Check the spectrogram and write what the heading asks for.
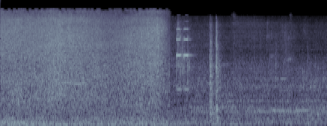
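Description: Heavy seas breaking and wind rushing in a dense, steady roar that cuts off abruptly about two seconds in. A much quieter low hum with a brief high-pitched tone follows.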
